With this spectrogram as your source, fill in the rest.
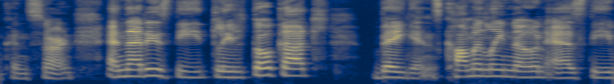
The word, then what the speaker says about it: Tliltocatl: I would say Tliltocatl, which is basically the wrong part where the emphasis goes. So it should be Tliltocatl.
